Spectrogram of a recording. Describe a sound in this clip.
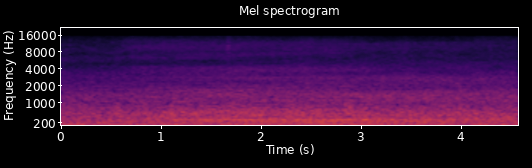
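A car drives past on a wet road, its tyres hissing.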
